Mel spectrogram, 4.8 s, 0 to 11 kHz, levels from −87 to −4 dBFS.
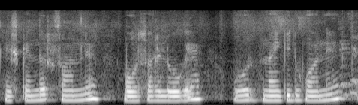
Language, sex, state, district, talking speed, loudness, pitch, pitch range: Hindi, male, Uttar Pradesh, Saharanpur, 150 wpm, -16 LUFS, 160 Hz, 150-180 Hz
